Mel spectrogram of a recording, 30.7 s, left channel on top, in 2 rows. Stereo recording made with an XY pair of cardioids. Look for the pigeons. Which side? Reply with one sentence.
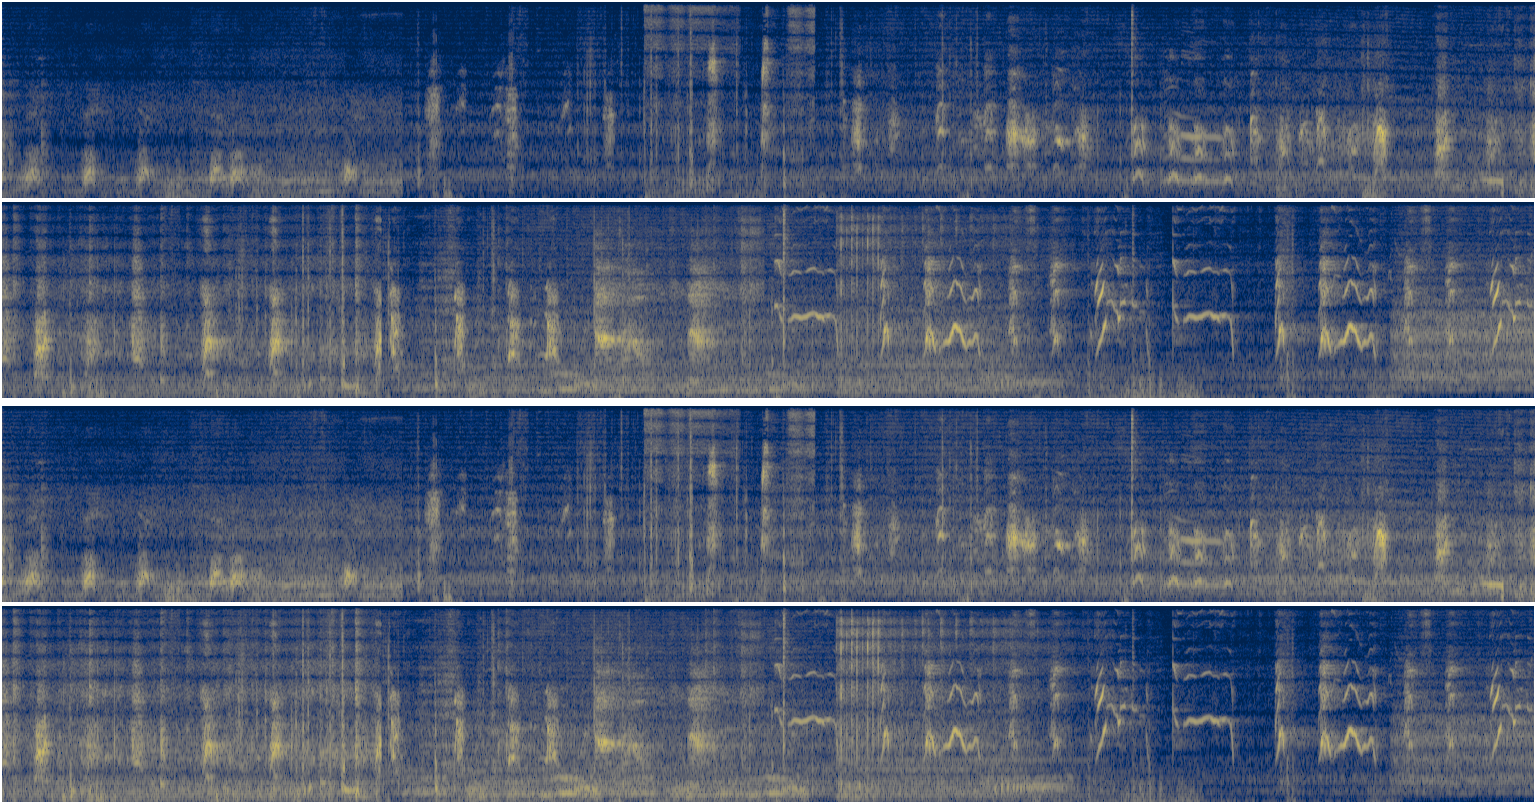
You can hear the pigeons on the right.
